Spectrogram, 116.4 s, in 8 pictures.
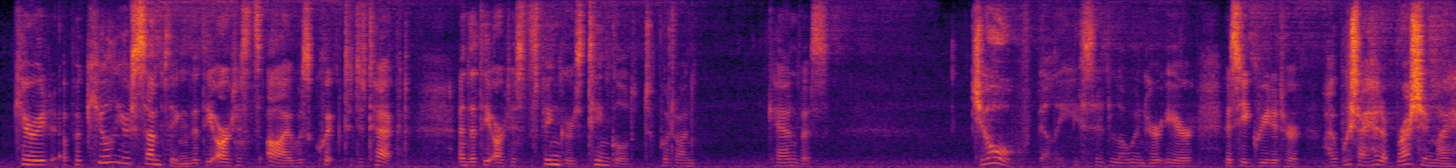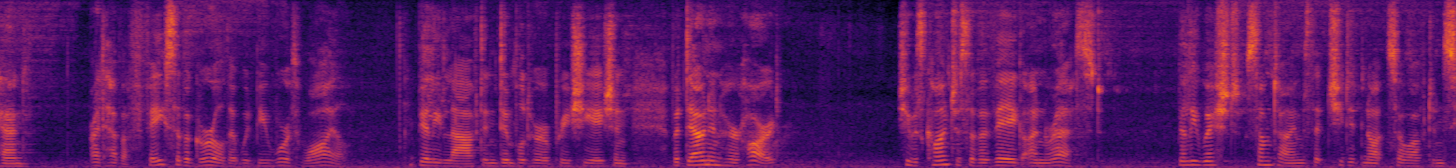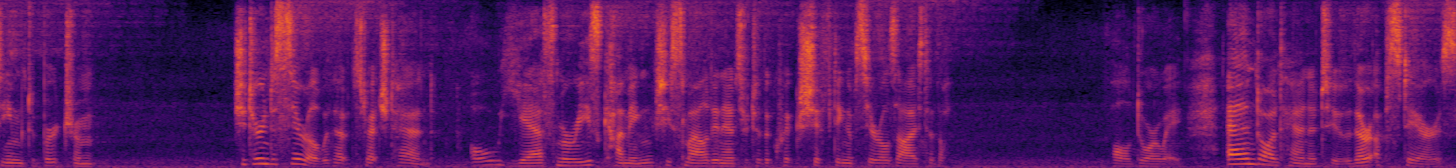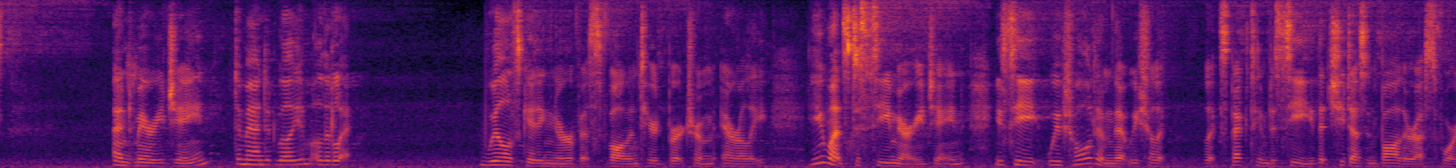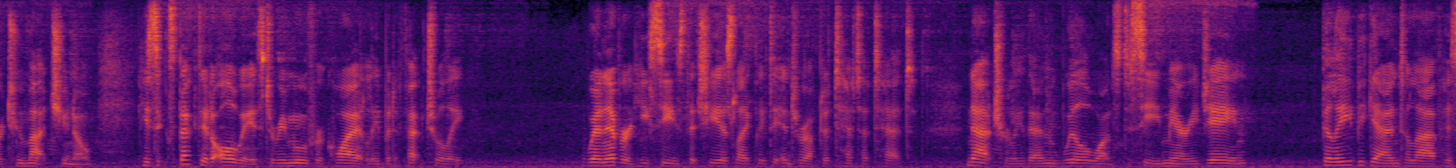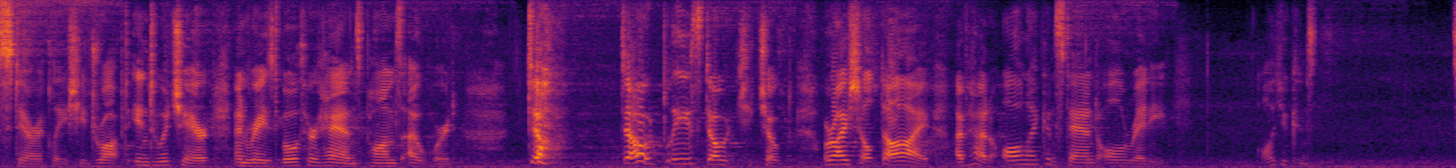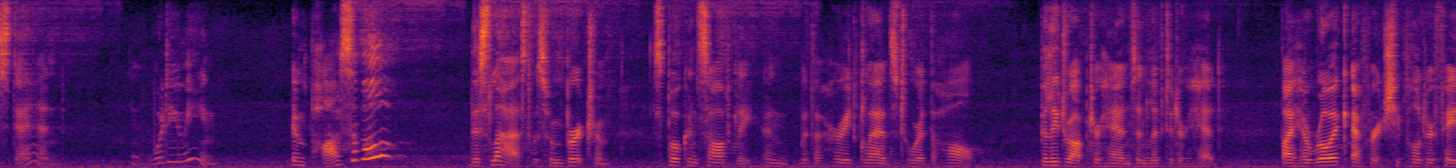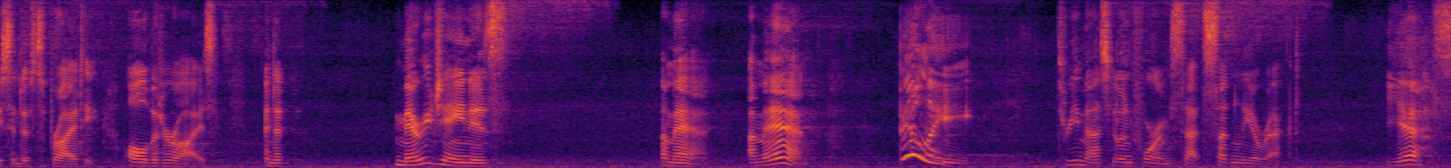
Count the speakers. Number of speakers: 1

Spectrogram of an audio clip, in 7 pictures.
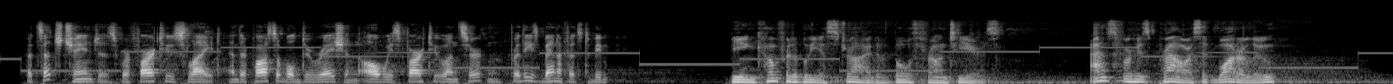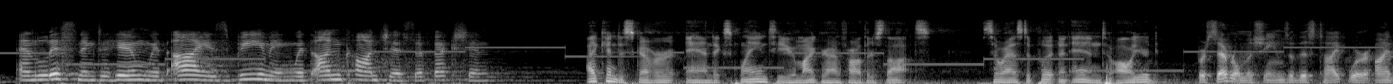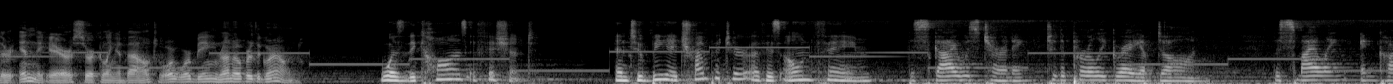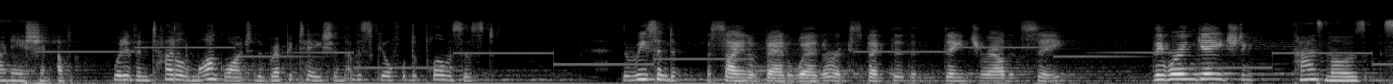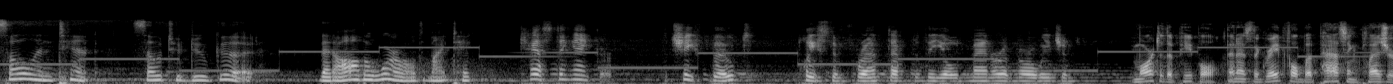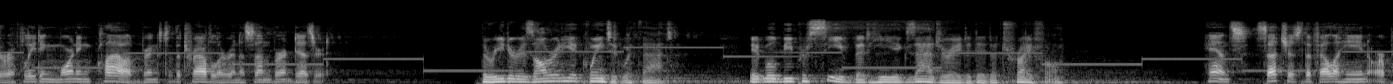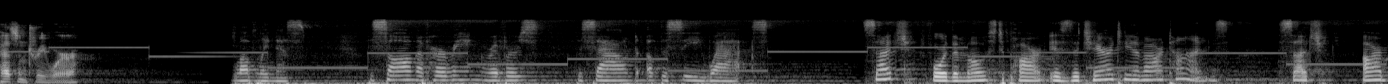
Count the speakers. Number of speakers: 9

